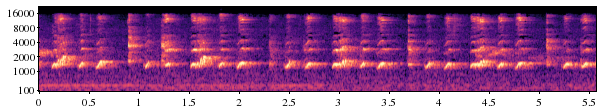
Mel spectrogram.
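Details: Singing pet cockatiel indoors, giving a fast run of short, bright, harmonic chirps and warbled whistles, roughly two or three per second in pulsing groups, with a steady low hum behind.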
